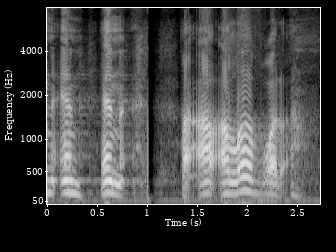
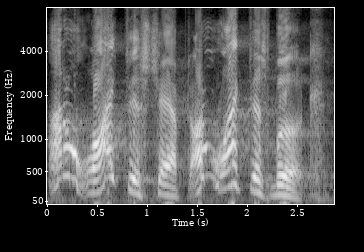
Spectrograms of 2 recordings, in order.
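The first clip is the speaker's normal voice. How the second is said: complaining to God; 7 semitones higher, 4 dB louder than usual. Retold or imitated. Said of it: "I just had to say".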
